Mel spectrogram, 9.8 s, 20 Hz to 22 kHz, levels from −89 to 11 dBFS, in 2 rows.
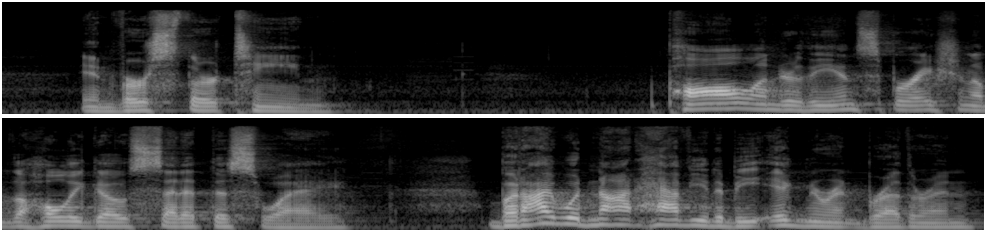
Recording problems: none

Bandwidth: 16.5 kHz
